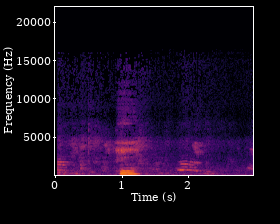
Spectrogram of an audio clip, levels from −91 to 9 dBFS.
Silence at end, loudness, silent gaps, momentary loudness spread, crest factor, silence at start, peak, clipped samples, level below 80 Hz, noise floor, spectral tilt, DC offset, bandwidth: 0 s; -30 LUFS; none; 23 LU; 20 dB; 0.05 s; -14 dBFS; under 0.1%; -66 dBFS; -58 dBFS; -6 dB/octave; under 0.1%; 15.5 kHz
